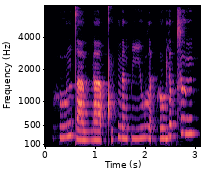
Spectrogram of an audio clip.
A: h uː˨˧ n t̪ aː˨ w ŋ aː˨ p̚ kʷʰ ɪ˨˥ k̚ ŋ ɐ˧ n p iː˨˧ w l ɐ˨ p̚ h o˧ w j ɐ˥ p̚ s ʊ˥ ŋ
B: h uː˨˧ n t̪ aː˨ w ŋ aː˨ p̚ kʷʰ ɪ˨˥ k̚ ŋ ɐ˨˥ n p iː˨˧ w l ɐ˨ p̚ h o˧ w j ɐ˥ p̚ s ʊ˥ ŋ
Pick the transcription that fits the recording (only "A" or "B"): A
